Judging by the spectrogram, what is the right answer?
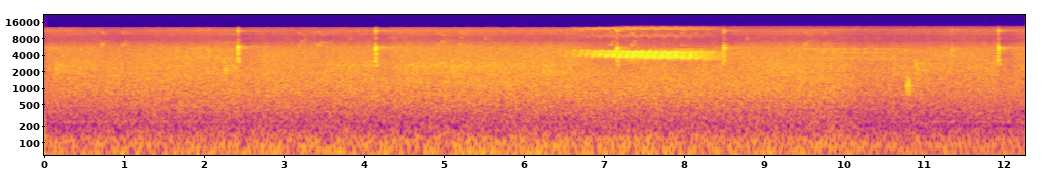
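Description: Steady, even rushing noise of outdoor ambience, with a few faint clicks and a brief high buzz lasting about two seconds near the middle.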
